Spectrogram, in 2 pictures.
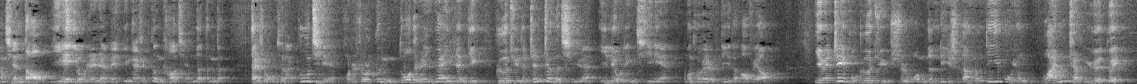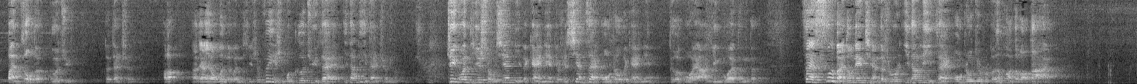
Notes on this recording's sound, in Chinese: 丰台十二中，一堂别开生面的歌剧艺术课正式开讲！更有多位青年艺术家现场演示，还专门设计了让学生互动体验的精彩环节。现场笑声阵阵。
